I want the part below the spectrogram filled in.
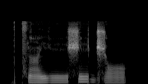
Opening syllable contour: low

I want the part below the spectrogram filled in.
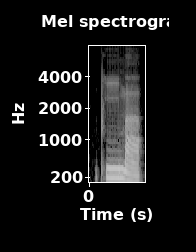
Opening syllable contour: high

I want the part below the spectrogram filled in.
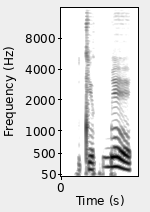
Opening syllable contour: low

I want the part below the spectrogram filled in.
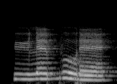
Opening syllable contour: low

